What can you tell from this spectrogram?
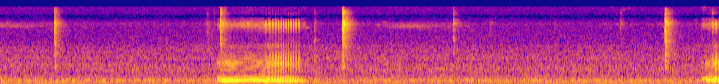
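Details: Snoring from Maci, a dog, in a small quiet room: one drawn-out rattling snore lasting nearly a second, framed by a few sharp ticking clicks and steady low hum.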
